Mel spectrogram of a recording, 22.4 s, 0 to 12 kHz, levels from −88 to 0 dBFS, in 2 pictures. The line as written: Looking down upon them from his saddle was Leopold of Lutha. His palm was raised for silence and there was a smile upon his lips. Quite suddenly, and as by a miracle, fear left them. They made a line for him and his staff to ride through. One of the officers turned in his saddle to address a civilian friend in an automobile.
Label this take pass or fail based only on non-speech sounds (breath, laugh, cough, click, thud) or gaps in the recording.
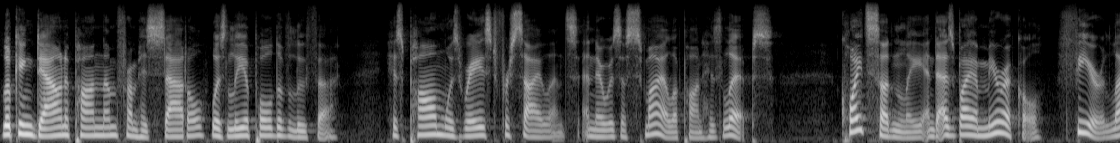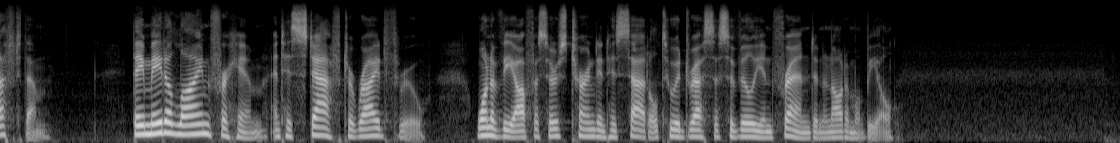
pass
